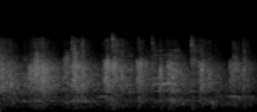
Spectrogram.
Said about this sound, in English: Come on, let's clap our hands to the Lord for good today.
